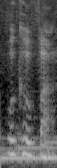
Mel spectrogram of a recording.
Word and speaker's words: WCOPA: Wakopa.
